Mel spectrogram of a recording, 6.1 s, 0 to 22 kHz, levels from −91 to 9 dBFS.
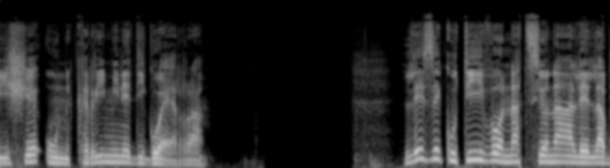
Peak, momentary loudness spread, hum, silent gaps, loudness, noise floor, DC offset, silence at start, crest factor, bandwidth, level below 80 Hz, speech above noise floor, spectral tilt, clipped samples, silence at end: -6 dBFS; 7 LU; none; 2.64-3.51 s; -21 LUFS; -69 dBFS; under 0.1%; 0 s; 16 dB; 15.5 kHz; -54 dBFS; 49 dB; -5.5 dB/octave; under 0.1%; 0 s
